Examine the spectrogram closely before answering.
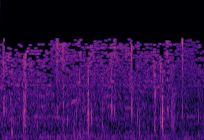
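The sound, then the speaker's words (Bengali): Horse-drawn carriage driven off by a coachman from outside a station: hooves clatter in an irregular patter, with a few sharper knocks over a dense, rough rumble of wheels and road noise throughout. “স্টেশনের বাইরে গাড়ি দাঁড়িয়েছিল, জিনিসপত্র তুলে দিয়ে coachman গাড়ি হাঁকিয়ে দিল।”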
